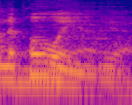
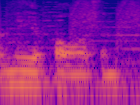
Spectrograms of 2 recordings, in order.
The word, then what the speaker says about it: Neapolitan: pronounce the name nepoleon I used to call it Napoleon no Neapolitan Neapolitan but instead of uh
